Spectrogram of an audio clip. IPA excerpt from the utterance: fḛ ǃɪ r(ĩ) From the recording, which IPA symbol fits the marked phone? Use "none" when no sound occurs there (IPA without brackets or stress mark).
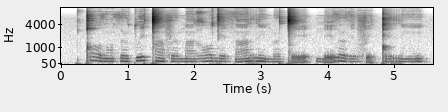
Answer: ĩ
